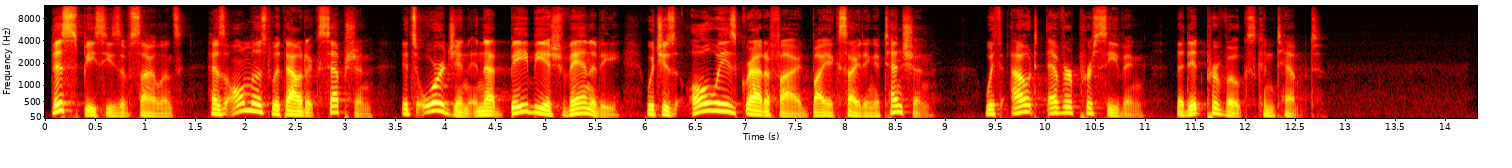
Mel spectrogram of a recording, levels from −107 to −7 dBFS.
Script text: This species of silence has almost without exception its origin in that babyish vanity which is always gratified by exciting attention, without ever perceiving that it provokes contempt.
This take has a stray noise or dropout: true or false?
false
